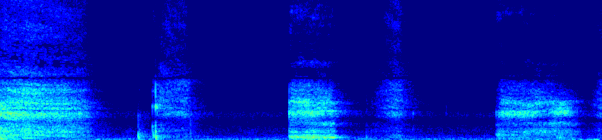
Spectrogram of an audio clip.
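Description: A man's forceful breathing during push-ups: short, sharp huffing breaths about every second or two, the loudest one at the start.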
